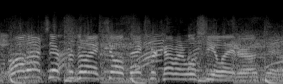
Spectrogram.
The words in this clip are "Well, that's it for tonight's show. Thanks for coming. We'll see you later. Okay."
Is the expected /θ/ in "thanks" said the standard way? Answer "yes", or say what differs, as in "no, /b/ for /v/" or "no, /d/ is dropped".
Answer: yes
